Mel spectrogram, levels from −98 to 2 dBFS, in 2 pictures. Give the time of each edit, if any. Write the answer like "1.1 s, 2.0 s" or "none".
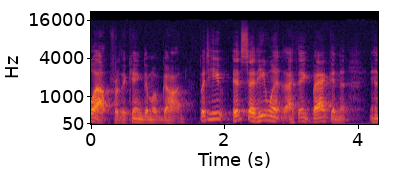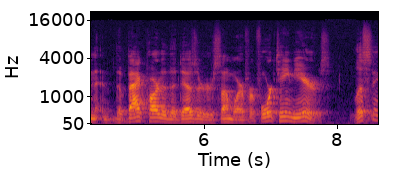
none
